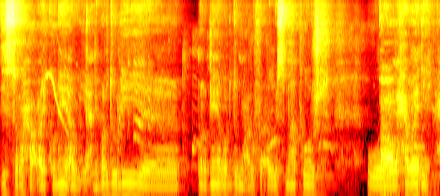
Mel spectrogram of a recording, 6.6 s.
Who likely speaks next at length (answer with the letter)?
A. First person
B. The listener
A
